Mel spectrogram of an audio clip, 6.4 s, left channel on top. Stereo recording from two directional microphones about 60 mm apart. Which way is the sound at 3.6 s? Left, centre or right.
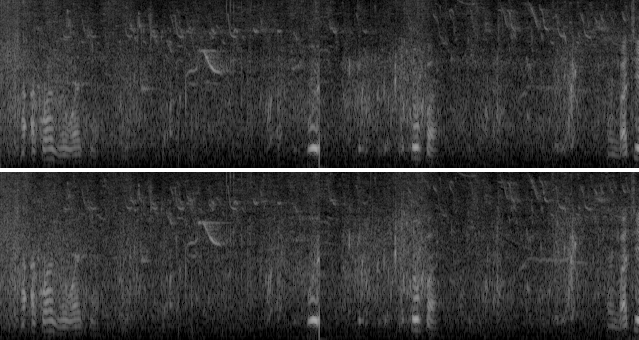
Right.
